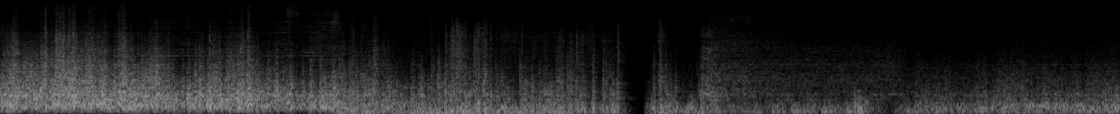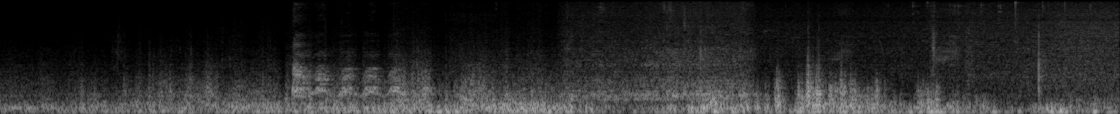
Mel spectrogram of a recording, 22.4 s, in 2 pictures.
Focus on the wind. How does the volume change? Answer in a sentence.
The loudness of the wind goes down, then up.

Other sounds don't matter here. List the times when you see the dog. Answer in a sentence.
The dog can be heard from 14.1 to 15.6 s.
